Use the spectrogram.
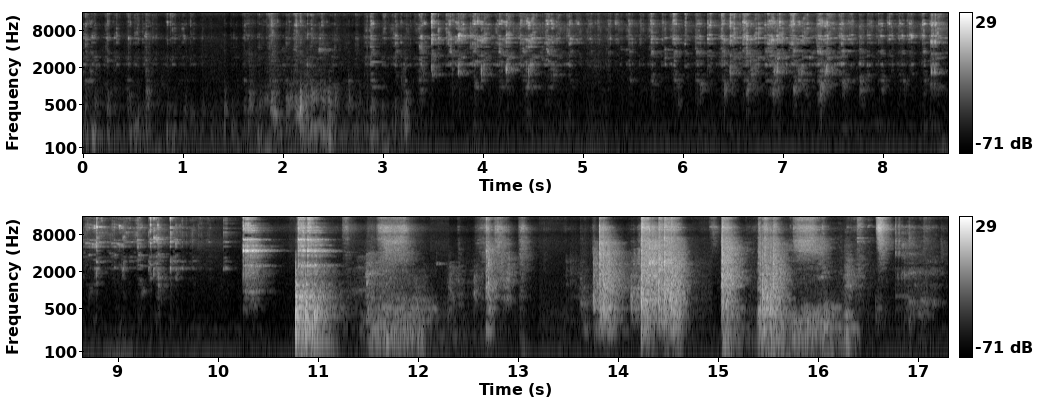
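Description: Honey dressing for a Dutch beetroot salad is stirred in a bowl, with quiet clinks and taps at first, then louder rhythmic clattering strokes of a utensil against the dish.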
